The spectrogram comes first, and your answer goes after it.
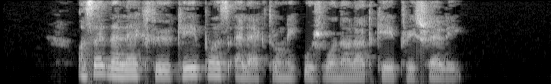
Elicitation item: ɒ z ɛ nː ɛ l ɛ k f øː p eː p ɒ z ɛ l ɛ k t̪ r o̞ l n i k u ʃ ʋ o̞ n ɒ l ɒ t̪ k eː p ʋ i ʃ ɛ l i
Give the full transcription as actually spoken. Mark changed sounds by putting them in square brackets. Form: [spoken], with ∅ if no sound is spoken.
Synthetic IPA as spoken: ɒ z ɛ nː ɛ l ɛ k f øː [k] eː p ɒ z ɛ l ɛ k t̪ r o̞ [∅] n i k u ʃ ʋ o̞ n ɒ l ɒ t̪ k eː p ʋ i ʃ ɛ l i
